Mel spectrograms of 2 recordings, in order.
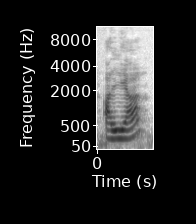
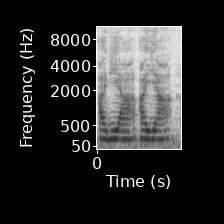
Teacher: the difference between a palatal lateral alya and a plain palatal ya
